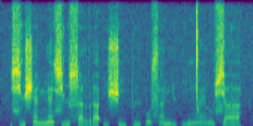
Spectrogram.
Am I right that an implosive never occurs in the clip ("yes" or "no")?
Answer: yes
